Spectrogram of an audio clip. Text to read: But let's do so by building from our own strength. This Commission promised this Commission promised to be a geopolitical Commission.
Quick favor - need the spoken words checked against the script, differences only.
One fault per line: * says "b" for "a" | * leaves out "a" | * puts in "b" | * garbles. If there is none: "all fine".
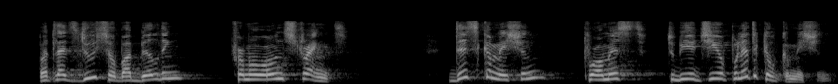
* leaves out "this Commission promised"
